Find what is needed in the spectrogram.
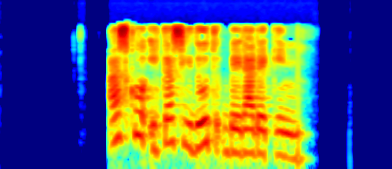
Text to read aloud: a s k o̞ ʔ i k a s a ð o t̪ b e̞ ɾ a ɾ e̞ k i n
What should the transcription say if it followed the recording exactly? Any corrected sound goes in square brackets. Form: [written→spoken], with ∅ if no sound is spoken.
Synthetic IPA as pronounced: a s k o̞ ʔ i k a s [a→i] ð [o→u] t̪ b e̞ ɾ a ɾ e̞ k i n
